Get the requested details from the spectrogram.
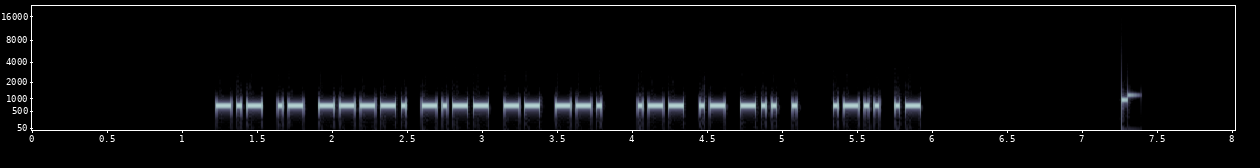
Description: Morse code, heard as a keyed tone, about 36 wpm, 700 Hz. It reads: KA9YMG WADE LA
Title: K1USN SST QSO Practice - 35wpm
